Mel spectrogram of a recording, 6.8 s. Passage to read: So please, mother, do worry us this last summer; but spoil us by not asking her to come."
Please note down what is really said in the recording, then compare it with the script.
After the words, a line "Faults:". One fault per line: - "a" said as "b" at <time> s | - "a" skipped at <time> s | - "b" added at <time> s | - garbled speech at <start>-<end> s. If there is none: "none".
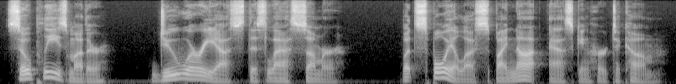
So please, mother, do worry us this last summer; but spoil us by not asking her to come."
Faults:
none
